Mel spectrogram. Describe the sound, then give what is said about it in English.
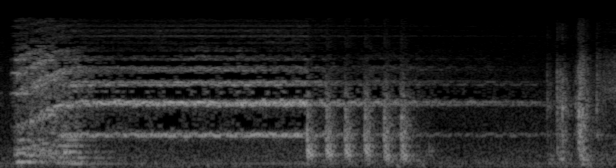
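A steady electric door buzzer drones for a few seconds as a door in New York is buzzed open for a visitor, then a latch clicks and rattles as the door is pushed open, followed by another brief clatter near the end. “Wait a minute. I'll buzz the door for you. Come on up.”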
